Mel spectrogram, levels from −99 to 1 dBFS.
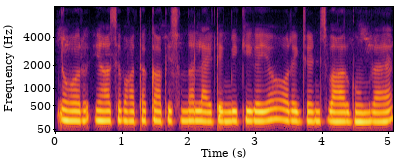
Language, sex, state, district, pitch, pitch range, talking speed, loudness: Hindi, female, Punjab, Pathankot, 190 Hz, 185-190 Hz, 225 wpm, -14 LUFS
